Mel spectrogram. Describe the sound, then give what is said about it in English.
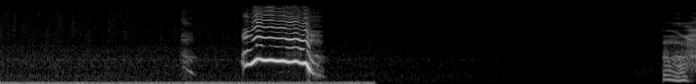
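Steady rain hisses for a few seconds, interrupted by a loud, wavering call, then cuts off abruptly into silence before a brief sound at the very end. “rain now? hopefully, it'll clear up by morning.”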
